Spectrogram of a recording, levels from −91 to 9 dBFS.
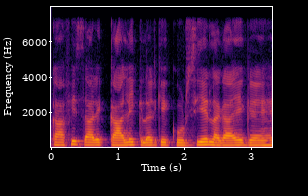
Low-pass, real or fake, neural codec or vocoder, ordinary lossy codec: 7.2 kHz; real; none; none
